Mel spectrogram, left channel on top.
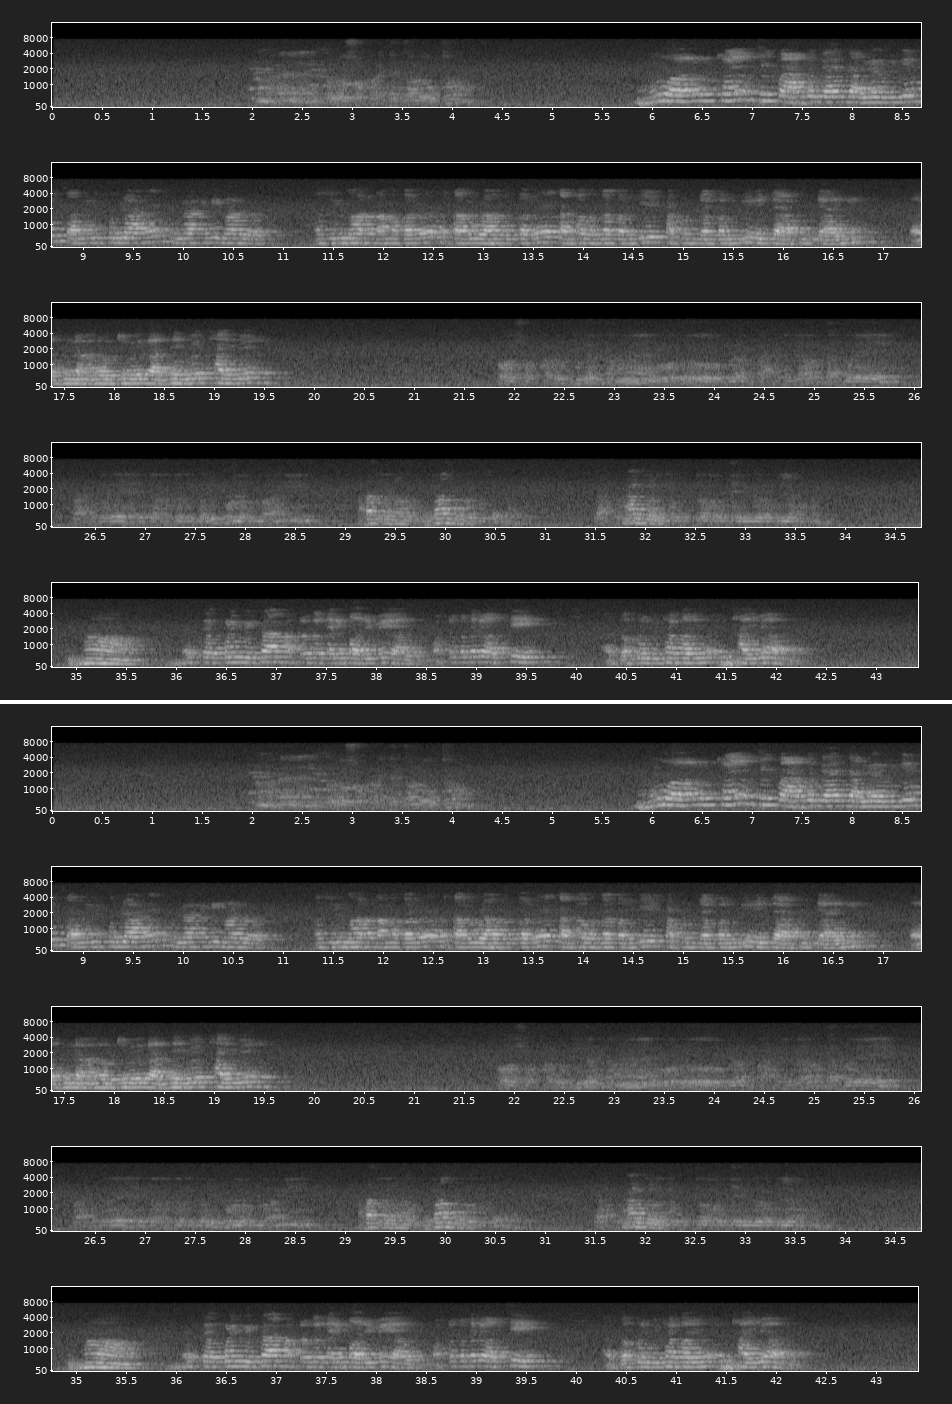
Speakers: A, on the left (about 90°); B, on the right (about 50°).
A: ମାନେ ତମେ ସକାଳେ କେତେବେଳେ ଉଠ?
B: ମୁଁ ଭୋରୁ ଉଠେ ଉଠିକି ପାର୍କ ଯାଏ ଚାଲିବାକୁ ଟିକେ ଚାଲିକି ଫୁଲ ଆଣେ। ଫୁଲ ଆଣିକି ଘରେ ଆସିକି ଘର କାମ କରେ ତାର ଉଳାଉଳି କରେ ଗାଧୁଆ ପାଧୁଆକରିକି ଠାକୁର ପୂଜା କରିକି ଏଇ ଚା ପିଇକି ଆଇନି ପିଲାମାନେ ଉଠିବେ ଗାଧେଇବେ ଖାଇବେ।
A: ଓ ସକାଳୁ ଉଠି ତାହେଲେ ତମେ ଭୋରୁ ପୁରା ପାର୍କ ଯାଅ ତାପରେ ପାର୍କରେ ଚଲାଚଲି କରି ଫୁଲ ଫୁଲ ଆଣି ଆସିକି
B: କଟର
A: ଗାଧୁଆ ପାଧୁଆ
B: ହଉଛି
A: କରିକିଠାକୁର
B: ବନ୍ଦ
A: ପୂଜା କର ତାପରେ
B: ଆଜ୍ଞା
A: ଜଳଖିଆ ପତ୍ର ତିଆରି କର ପିଲାଙ୍କ ପାଇଁ।
B: ହଁ ଏ ଚକୁଳି ପିଠା ମଟର ତରକାରୀ କରିବି ଆଉ। ମଟର ତରକାରୀ ଅଛି ଆଉ ଚକୁଳି ପିଠା କରିମି ଖାଇବେ ଆଉ।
